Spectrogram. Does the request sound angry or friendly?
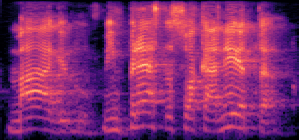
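angry. The request sounds angry and irritated.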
